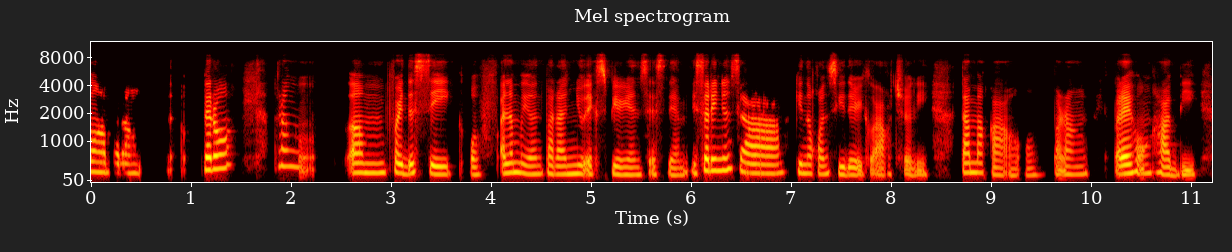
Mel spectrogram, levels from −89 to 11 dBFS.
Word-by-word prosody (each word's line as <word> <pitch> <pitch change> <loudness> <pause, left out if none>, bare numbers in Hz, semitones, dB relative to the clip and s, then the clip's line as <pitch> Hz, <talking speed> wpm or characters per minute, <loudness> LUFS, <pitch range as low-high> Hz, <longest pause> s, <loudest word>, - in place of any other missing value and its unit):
nga 240 - +3
parang 225 -1 -5 0.7
pero 310 +1 +8 0.5
parang, 390 0 -3 0.6
um, 230 0 +3
for 235 0 +2
the 215 +1 +2
sake 195 -5 +1 0.2
of 185 - -5 0.2
alam 230 +3 +3
mo 225 - 0
yun, 195 +1 -1
parang 195 -1 +1
new 210 0 +1
experiences 185 -2 -2
din. 175 +1 -6
Isa 215 +6 +1
rin 280 0 +4
yun 320 - 0
sa 260 -6 +1 0.5
kino-consider 200 -4 -1
ko, - - -9
actually. 200 - -5 0.3
Tama 235 0 +1
ka, 180 -5 -4
oo. 170 +1 -12 0.2
Parang 190 +1 -4 0.3
parehong 215 +4 +5
hobby 160 - -1
210 Hz, 155 wpm, -25 LUFS, 190-235 Hz, 0.7 s, pero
